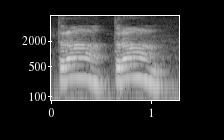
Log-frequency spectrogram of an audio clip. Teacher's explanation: O som do N está saindo pelo nariz. Então, esse som está nasalizado. Quando o som sai pelo nariz, está nasalizado. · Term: som nasalizado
